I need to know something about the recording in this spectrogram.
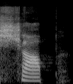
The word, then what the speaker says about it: sharp: You don't pronounce R. You pronounce H. Got it? Sharp. R is silent.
